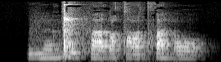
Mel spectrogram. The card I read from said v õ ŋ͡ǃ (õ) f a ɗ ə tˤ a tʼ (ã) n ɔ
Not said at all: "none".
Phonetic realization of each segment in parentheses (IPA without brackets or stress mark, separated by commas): o, a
